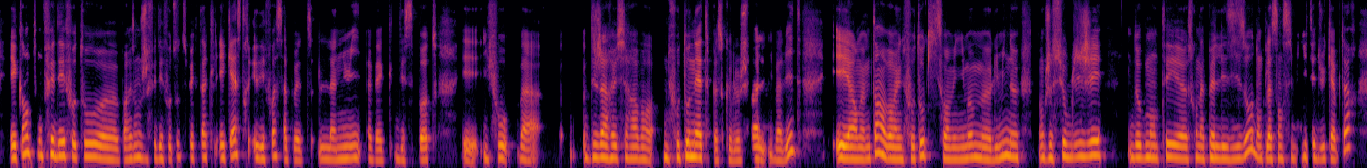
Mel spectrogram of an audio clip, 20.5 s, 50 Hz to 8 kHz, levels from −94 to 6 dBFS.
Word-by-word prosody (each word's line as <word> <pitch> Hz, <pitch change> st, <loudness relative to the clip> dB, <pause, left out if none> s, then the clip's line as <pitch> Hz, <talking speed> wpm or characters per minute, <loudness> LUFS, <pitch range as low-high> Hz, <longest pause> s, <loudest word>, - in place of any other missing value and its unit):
et 175 Hz, +1 st, +5 dB
quand 235 Hz, +5 st, +2 dB
on 210 Hz, -, 0 dB
fait 220 Hz, +3 st, +4 dB
des 200 Hz, +1 st, +4 dB
photos, 190 Hz, 0 st, +2 dB
heu, 160 Hz, -2 st, +2 dB
par 155 Hz, +1 st, -6 dB
exemple, 180 Hz, +3 st, -1 dB
je 165 Hz, -2 st, -7 dB
fais 175 Hz, +2 st, -8 dB
des 170 Hz, -, 0 dB
photos 165 Hz, +4 st, -8 dB
de 190 Hz, -, -18 dB
spectacles 180 Hz, 0 st, -5 dB
équestres 195 Hz, +5 st, 0 dB
et 175 Hz, -, 0 dB
des 165 Hz, -, +2 dB
fois 185 Hz, +4 st, -3 dB
ça 195 Hz, -5 st, -4 dB
peut 155 Hz, 0 st, -6 dB
être 145 Hz, +1 st, -5 dB
la 160 Hz, -1 st, -2 dB
nuit 170 Hz, +2 st, -1 dB
avec 145 Hz, -3 st, -5 dB
des 155 Hz, -2 st, -7 dB
spots 155 Hz, +2 st, -2 dB, 0.4 s
et 360 Hz, -2 st, -3 dB
il 170 Hz, -, -4 dB
faut, 175 Hz, -, -1 dB
bah -, -, -3 dB, 0.7 s
heu, -, -, -1 dB
déjà 185 Hz, +1 st, +3 dB
réussir 170 Hz, 0 st, -1 dB
à -, -, +1 dB
avoir 160 Hz, -3 st, -2 dB
une 180 Hz, -, +1 dB
photo 185 Hz, +4 st, +3 dB
nette 180 Hz, -2 st, +5 dB
parce 150 Hz, 0 st, -5 dB
que -, -, -8 dB
le 145 Hz, 0 st, -4 dB
cheval 160 Hz, 0 st, -1 dB
il -, -, -7 dB
va 145 Hz, -1 st, -2 dB
vite 255 Hz, -, -1 dB, 0.5 s
et 170 Hz, -1 st, +9 dB
en 165 Hz, -1 st, +4 dB
même 160 Hz, +1 st, -1 dB
temps, 245 Hz, -1 st, +3 dB
avoir 170 Hz, -5 st, +5 dB
une 160 Hz, 0 st, +1 dB
photo 165 Hz, +5 st, +1 dB
qui 205 Hz, +2 st, -10 dB
soit 170 Hz, -, 0 dB
un -, -, 0 dB
minimum, 170 Hz, +3 st, 0 dB
heu, 160 Hz, -1 st, +2 dB
lumineux. 180 Hz, +4 st, +1 dB, 0.3 s
Donc 175 Hz, +1 st, -2 dB
je 180 Hz, -, +1 dB
suis 175 Hz, +4 st, +1 dB
obligée 195 Hz, +3 st, +2 dB, 0.3 s
d'augmenter, 180 Hz, 0 st, +2 dB
heu, 165 Hz, -1 st, +3 dB
ce 165 Hz, -, -11 dB
qu'on 180 Hz, -, -3 dB
appelle 170 Hz, +1 st, +2 dB
les 165 Hz, -1 st, 0 dB
ISO, 210 Hz, -, +1 dB
donc 170 Hz, -6 st, -3 dB
la 170 Hz, -, +5 dB
sensibilité 170 Hz, +2 st, -4 dB
du 165 Hz, 0 st, -5 dB
capteur 280 Hz, -, -1 dB
170 Hz, 220 wpm, -26 LUFS, 160-185 Hz, 0.7 s, et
